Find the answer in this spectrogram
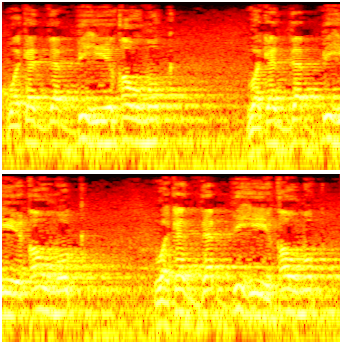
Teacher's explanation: سكن الباء الأولى ثم أضغمها في الثانية · Term: المثلان الكبير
